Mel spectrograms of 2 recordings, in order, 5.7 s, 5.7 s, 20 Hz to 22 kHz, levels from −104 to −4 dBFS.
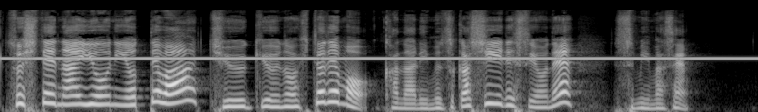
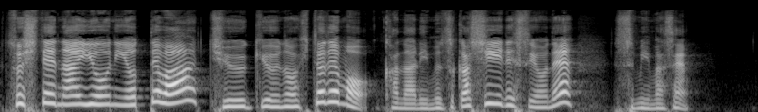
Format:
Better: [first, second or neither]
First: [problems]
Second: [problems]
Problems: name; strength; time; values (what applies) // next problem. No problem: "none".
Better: second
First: high-pitched whine; loud; throughout; 2.5 kHz, 7 dB below the speech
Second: none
